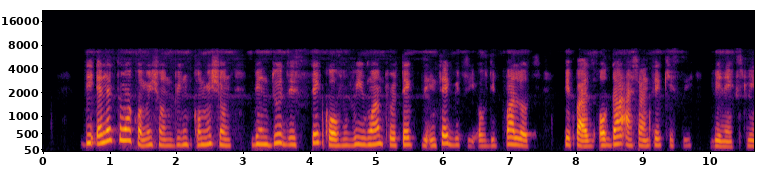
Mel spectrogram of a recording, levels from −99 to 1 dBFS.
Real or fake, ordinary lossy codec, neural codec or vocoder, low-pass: fake; AAC, 48 kbps; codec, 16 kHz, 8 kbps, FreqCodec, smaller model; 7.2 kHz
